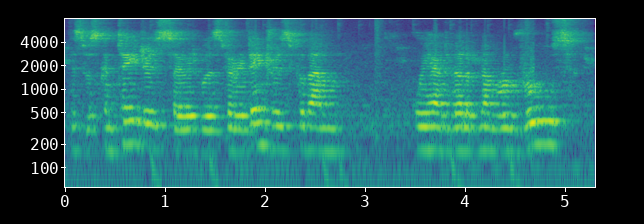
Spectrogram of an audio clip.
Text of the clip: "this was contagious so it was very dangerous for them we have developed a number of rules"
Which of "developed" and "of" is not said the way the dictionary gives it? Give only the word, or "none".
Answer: none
